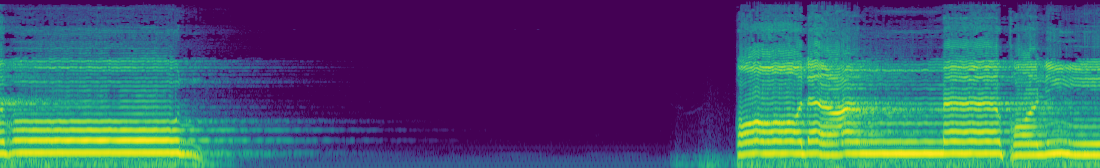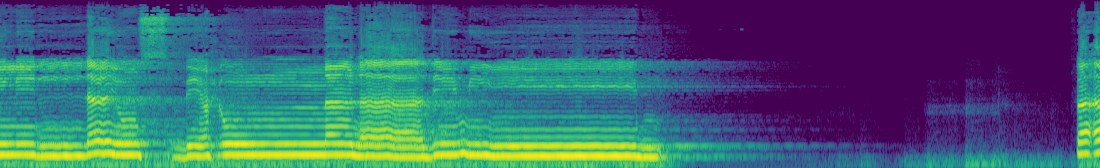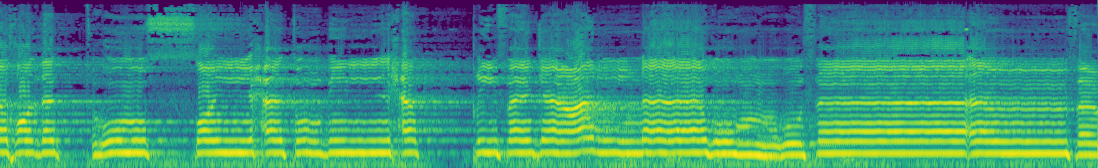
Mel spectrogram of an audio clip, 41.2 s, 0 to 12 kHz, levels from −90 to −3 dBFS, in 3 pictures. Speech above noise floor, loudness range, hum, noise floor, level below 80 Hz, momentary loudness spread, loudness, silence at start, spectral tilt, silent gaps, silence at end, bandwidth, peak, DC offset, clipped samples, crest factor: 58 dB; 6 LU; 60 Hz at -40 dBFS; -66 dBFS; -32 dBFS; 6 LU; -8 LUFS; 0 s; -6 dB/octave; none; 0 s; 11 kHz; 0 dBFS; under 0.1%; 0.1%; 10 dB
